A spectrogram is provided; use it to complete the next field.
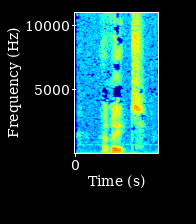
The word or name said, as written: Ruud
